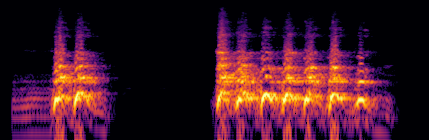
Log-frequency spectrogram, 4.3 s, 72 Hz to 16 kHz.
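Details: A roughly one-year-old male German Shepherd, filmed on a Samsung Galaxy S3 phone on June 28, barks at a girl delivering the newspaper, defending his turf: one double bark, a short silence, then a rapid run of about seven harsh barks.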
